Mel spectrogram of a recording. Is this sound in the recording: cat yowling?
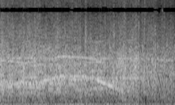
no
